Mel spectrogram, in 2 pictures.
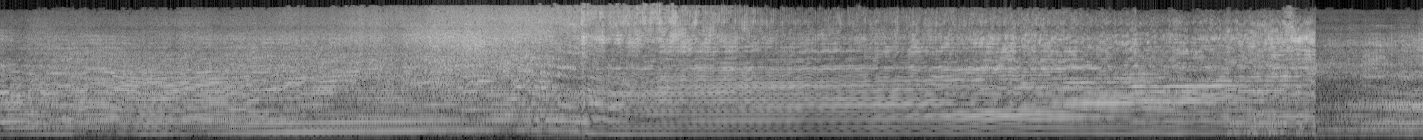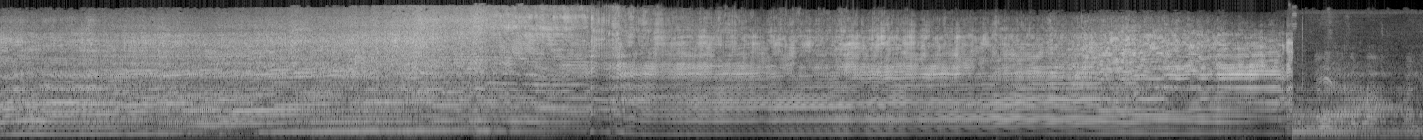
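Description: A rally car engine revs hard as it climbs toward the listener, then drops in pitch as it races past and fades up the road.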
